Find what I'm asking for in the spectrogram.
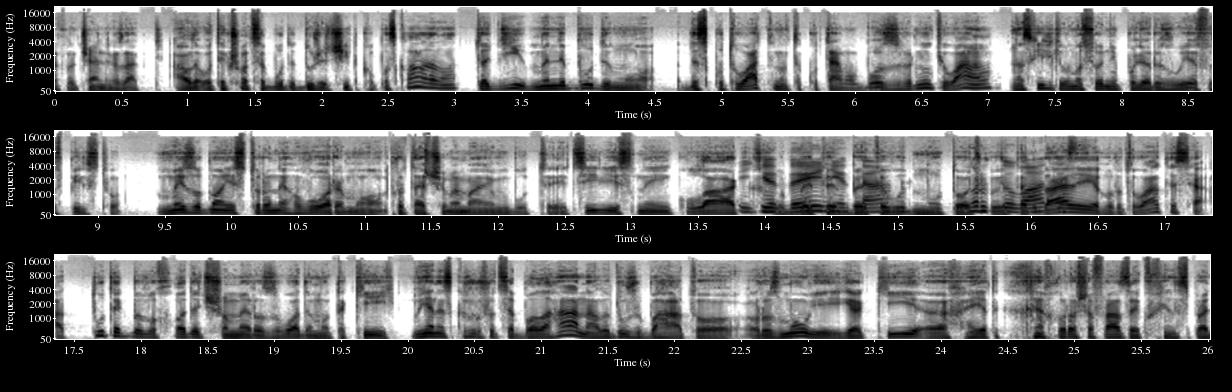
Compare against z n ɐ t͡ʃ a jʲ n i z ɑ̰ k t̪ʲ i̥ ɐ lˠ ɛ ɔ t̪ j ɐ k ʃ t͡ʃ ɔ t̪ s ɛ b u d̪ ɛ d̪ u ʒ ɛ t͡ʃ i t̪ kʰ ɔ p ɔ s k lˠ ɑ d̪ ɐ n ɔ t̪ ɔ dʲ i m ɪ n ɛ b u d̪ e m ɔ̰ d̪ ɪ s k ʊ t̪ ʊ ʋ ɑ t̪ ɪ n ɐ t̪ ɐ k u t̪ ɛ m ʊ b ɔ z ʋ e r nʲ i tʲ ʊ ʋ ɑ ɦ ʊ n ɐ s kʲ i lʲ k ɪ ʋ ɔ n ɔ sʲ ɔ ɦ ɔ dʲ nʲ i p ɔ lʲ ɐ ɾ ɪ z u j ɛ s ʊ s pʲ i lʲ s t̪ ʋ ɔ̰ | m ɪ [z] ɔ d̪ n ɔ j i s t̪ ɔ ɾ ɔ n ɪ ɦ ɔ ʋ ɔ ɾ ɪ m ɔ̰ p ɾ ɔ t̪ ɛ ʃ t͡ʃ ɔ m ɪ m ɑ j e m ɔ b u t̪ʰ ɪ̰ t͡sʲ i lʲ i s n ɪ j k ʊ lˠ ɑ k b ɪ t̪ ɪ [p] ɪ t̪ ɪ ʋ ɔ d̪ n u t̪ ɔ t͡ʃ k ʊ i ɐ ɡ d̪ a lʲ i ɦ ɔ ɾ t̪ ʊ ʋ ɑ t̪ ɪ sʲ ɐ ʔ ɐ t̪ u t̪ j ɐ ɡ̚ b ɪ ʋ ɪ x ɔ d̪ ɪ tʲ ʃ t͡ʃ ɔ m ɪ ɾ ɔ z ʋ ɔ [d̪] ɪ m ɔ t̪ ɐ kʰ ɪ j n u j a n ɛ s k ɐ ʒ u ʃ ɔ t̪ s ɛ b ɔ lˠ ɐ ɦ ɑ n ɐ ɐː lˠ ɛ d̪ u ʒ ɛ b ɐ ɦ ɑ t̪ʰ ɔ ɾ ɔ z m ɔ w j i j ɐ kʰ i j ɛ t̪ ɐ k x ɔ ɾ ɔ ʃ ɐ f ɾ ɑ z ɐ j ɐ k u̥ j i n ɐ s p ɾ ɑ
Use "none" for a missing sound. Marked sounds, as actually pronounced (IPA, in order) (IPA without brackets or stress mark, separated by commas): z, b, d̪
